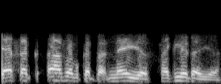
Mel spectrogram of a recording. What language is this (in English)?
Maithili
